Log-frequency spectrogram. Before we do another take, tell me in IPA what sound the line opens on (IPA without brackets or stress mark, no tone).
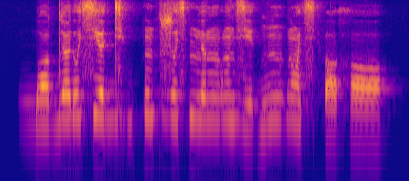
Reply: ɡ͡b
